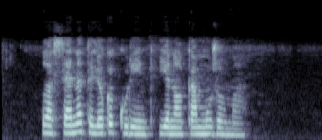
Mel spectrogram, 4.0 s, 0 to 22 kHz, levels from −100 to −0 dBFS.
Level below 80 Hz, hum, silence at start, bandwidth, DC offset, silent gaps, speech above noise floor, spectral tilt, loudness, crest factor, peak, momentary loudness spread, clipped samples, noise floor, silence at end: -62 dBFS; none; 0.55 s; 7.6 kHz; under 0.1%; none; 48 dB; -4.5 dB/octave; -22 LUFS; 16 dB; -6 dBFS; 9 LU; under 0.1%; -69 dBFS; 0.95 s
